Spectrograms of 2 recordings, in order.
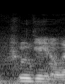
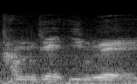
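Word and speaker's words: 강재이뇌: 그러니까 항제이노가 아니라 강제이뇌. 요즘 발음으로 하면 그렇게 됩니다.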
